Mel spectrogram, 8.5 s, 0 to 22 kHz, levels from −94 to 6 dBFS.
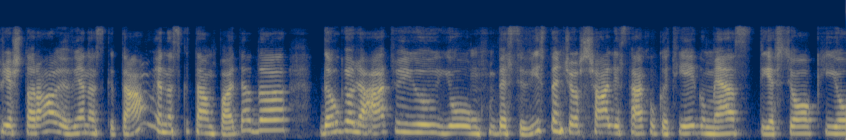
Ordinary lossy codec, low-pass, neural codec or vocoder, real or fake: Opus, 32 kbps; 9.9 kHz; none; real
